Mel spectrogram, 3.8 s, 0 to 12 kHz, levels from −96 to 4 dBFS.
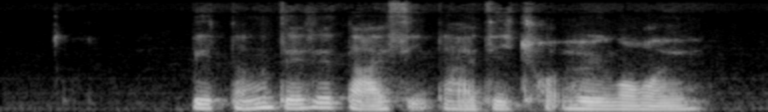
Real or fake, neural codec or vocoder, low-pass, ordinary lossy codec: real; none; 10.8 kHz; Opus, 32 kbps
